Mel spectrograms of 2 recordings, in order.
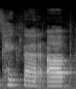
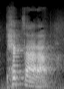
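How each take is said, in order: First: The words are said in a calm, gentle tone. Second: The words are said in an irritated, snappy tone. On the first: The speaker calls it right. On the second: The speaker calls it wrong.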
